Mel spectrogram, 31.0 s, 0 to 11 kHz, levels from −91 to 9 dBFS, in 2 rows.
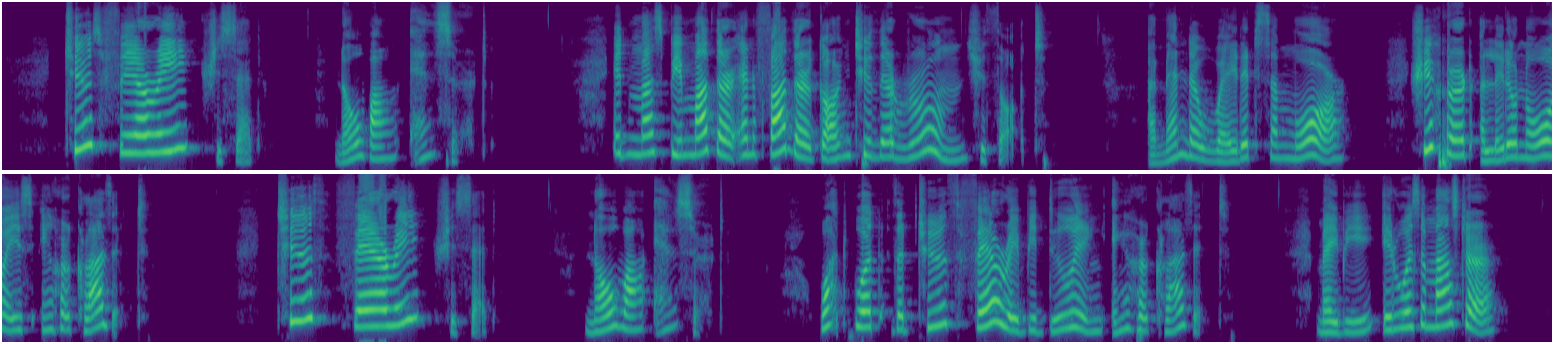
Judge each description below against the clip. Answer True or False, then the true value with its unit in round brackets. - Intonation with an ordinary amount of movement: False (6.6 semitones)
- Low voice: False (300 Hz)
